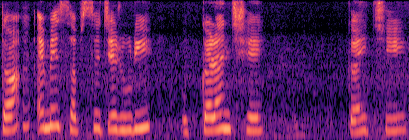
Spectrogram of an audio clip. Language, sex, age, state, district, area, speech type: Maithili, female, 30-45, Bihar, Madhubani, rural, spontaneous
